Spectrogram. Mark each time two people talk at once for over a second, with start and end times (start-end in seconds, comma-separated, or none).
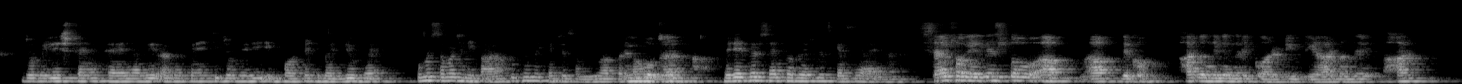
none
